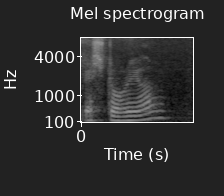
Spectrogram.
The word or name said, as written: restorial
